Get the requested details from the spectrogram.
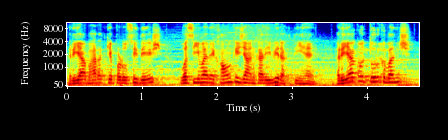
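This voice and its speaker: High-pitched man narrating a news feature. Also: a little fast, soft background music.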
